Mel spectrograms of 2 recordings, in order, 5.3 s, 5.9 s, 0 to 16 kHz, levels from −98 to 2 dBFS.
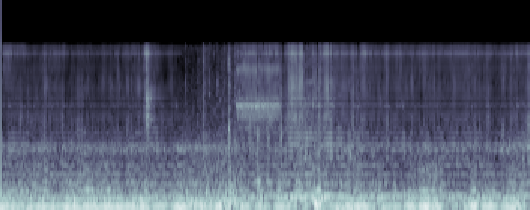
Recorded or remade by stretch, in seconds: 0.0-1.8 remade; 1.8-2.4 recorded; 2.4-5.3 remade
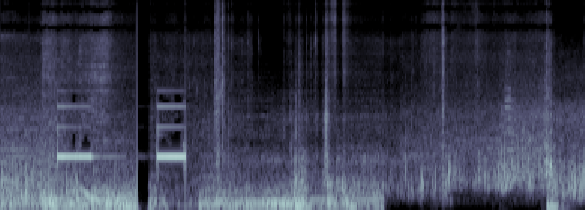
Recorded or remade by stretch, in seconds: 0.0-2.3 recorded; 2.3-4.0 remade; 4.0-5.9 recorded

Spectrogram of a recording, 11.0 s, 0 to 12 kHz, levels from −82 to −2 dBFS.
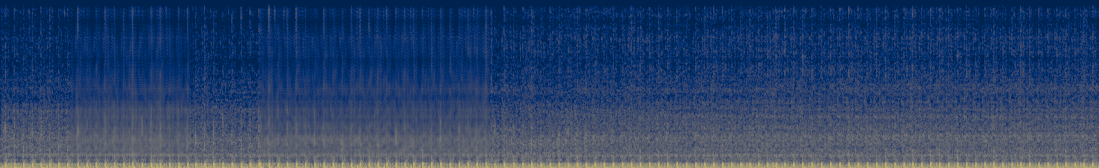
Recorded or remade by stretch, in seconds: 0.0-0.7 recorded; 0.7-1.9 remade; 1.9-2.6 recorded; 2.6-4.9 remade; 4.9-11.0 recorded

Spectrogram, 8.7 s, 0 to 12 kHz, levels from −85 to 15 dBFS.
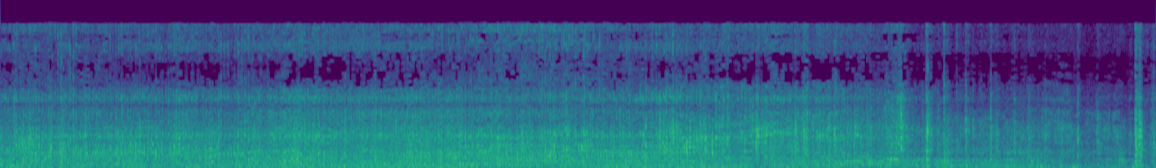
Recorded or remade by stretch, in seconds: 0.0-1.7 recorded; 1.7-2.2 remade; 2.2-8.7 recorded

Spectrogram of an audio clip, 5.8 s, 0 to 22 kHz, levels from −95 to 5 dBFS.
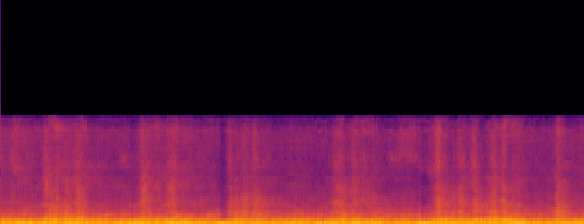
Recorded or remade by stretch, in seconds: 0.0-5.8 remade

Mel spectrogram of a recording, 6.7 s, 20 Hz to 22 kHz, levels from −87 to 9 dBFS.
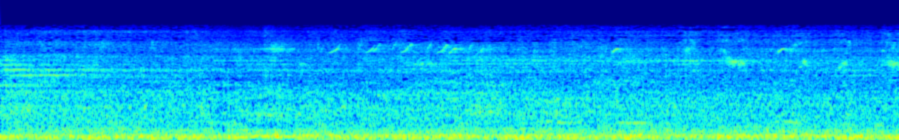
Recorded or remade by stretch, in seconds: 0.0-1.6 recorded; 1.6-2.2 remade; 2.2-6.7 recorded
